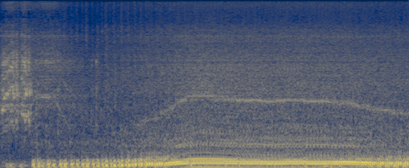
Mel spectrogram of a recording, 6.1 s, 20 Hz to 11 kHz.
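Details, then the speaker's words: 1983 Honda Magna V45 VF750C V4, not run since a couple of days earlier, new battery, about 73°F, on choke: starter cranks briefly, catches cleanly and settles into a steady, even, slightly raised idle with no misses; normal cold start and idle. "so this bike did not run at all today uh ran it uh a couple days ago but but it has not run and was not on the charger fired right up"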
